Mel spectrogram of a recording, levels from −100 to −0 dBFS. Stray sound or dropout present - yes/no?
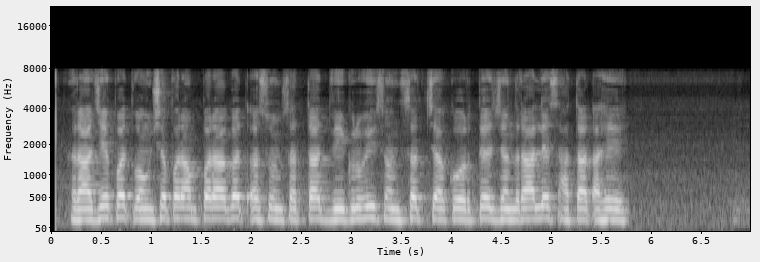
no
